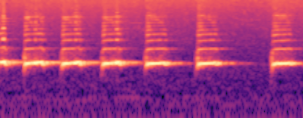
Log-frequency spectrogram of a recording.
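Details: Singing ringed Bangkok-type zebra dove, or perkutut. About seven crisp coos sound at a steady pace of roughly two per second, each a quick bright onset settling into a sustained tone.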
